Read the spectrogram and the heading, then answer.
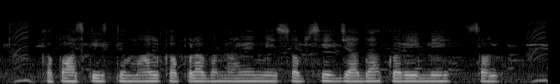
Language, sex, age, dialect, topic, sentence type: Bhojpuri, female, 18-24, Southern / Standard, agriculture, statement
